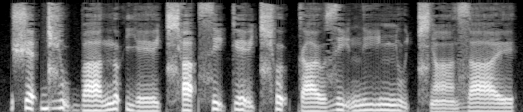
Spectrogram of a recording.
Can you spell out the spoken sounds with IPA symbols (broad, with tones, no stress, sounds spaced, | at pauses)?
ʃ ɛ˦ ʔ d͡ʑ ṵ˦˨ b ä˨ n ʊ˦ ʔ j e˨ ɪ̯ t͡ɕʰ ä˦ ʔ s ḭ˦˨ k ḛ˦˨ ɪ̯ t͡ɕʰ ʊ˦ ʔ k a˨ ʊ̯ z ḭ˦˨ n i˦ ɲ ṵ˦˨ t͡ɕ ã˨ z a˨ ɪ̯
